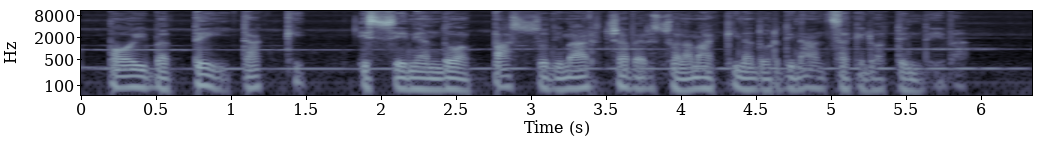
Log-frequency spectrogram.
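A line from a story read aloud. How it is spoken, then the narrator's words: Cousin murmuring. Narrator (Italian): mormorò il cugino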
